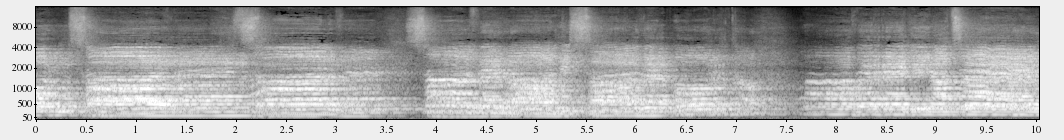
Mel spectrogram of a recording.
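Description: Mixed vocal ensemble of sopranos, altos, tenors and basses singing unaccompanied in harmony, in phrases of held chords over a sustained bass line. The chords break off briefly twice, the longer pause near the three-quarter mark, and hissing consonants stand out now and then.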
